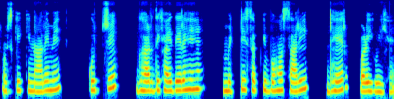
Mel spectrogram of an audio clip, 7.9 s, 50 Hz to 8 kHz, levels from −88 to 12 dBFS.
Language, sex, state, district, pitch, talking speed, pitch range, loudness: Hindi, female, Chhattisgarh, Balrampur, 235 Hz, 135 wpm, 225-255 Hz, -18 LUFS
